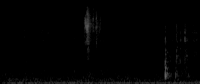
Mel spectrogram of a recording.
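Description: Faint handling of green plastic drawing templates on a desk: one light, sharp tap about a second in and a fainter one near the end, otherwise quiet.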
